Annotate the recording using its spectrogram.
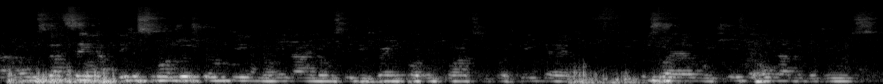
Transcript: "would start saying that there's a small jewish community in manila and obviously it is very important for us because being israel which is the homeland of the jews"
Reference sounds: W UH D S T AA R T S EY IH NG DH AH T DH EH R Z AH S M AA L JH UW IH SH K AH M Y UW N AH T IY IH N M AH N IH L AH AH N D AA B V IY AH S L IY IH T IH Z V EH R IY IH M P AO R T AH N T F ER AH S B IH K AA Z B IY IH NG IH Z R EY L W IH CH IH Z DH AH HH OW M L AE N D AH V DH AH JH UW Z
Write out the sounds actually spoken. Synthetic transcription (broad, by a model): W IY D S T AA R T S EY IH NG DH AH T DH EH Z AH S M AA L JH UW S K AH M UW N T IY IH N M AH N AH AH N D AA B V IY AH S L IY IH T IH Z V EH R IY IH M P AO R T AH N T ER AH S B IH K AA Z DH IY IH IH Z R EY L W IH CH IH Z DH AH HH OW L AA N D AH V DH AH JH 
